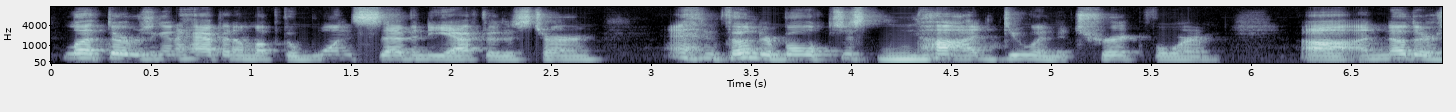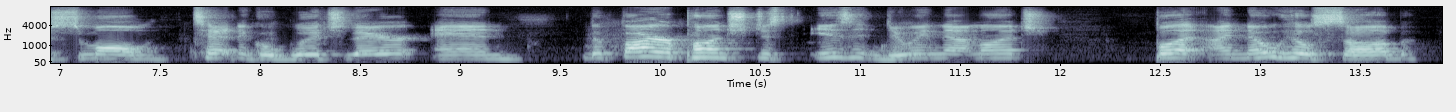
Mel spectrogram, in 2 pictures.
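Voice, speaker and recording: With music playing behind them, a gaming video creator commentates their own battle in a conversational play-by-play, thinking each decision through aloud. The voice is medium in pitch and a bit bright.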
